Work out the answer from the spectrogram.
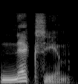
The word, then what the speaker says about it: NXIVM: It was called Nixim, pronounced Nexium.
